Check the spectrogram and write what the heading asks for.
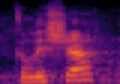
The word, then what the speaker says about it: Galicia: Galicia.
